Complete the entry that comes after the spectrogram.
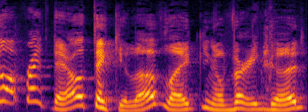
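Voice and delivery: put-on swooping old-school headmaster voice, older generation. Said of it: "in the most baby boomer way possible".

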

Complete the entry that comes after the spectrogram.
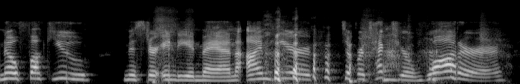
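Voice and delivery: dug-in, defiant protester voice, spoken slowly. Mocking a protester who refuses to leave: imitating a defiant protester. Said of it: "people that are still there that are like".

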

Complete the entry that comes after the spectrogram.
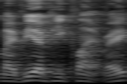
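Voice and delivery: ordinary delivery

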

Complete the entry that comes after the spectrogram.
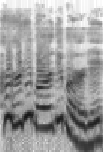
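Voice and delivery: fake Swedish-like European accent. Imitating a movie Muppet's opening lines: Bjornson's fake Swedish accent. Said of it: "a fake, like, Swedish or, uh, something accent".

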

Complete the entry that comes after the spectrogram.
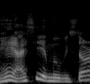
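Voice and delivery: plain

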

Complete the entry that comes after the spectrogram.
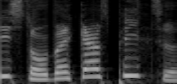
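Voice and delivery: high frog puppet voice. Performing a line on request as Kermit: Kermit voice. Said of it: "do it as Kermit".

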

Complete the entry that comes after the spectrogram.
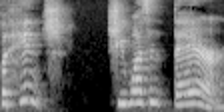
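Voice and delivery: high, drawn-out calling out. Retelling a scene, speaker acts out Miss Murgatroyd calling out after Miss Hinchliffe as she leaves. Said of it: "she's kind of calling out to Miss Hinchliffe".

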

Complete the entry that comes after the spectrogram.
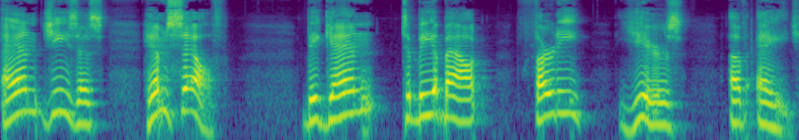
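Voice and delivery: slow, deliberate, halting reading in broken phrases. Speaker reads a bible verse aloud, reading slowly. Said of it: "I'm going to read it slow".

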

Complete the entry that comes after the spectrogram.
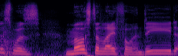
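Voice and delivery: usual speaking voice

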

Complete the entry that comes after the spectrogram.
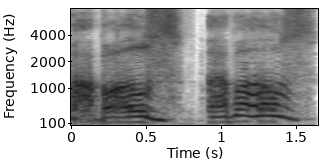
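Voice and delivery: very high, rough, top-of-the-lungs scream. Calling to a hippogriff in the sky: screaming as loud as possible. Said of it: "As loud as I can scream".

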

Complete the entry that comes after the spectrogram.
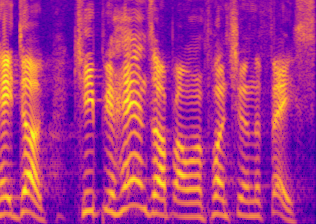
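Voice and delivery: usual speaking voice

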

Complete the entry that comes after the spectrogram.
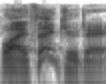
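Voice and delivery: loud on-air radio announcer voice. Podcast co-host answering a cue to read out listening platforms, in a radio voice. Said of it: "That radio voice, [name], I hear".

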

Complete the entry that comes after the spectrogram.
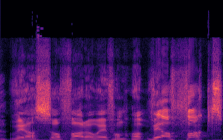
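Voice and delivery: put-on German accent. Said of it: "you're hearing it's German accent now".

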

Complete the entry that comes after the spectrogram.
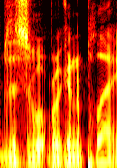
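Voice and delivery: ordinary delivery

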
